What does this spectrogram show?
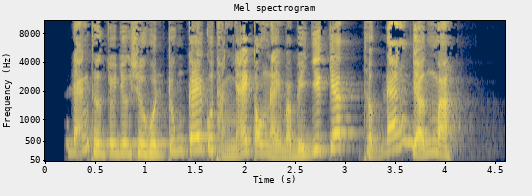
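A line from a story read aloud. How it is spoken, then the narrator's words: Hissing. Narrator (Vietnamese): Một người mở miệng rít lên, nói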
